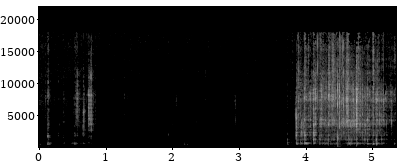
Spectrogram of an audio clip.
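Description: drinking water

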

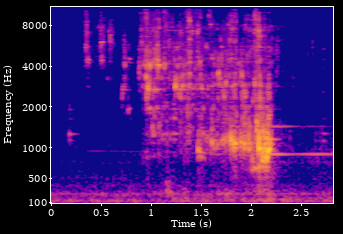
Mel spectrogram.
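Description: water being poured

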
